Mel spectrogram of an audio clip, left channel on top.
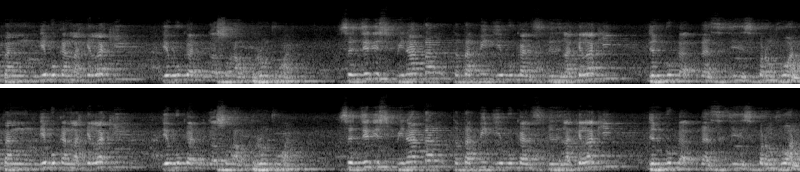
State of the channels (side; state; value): both; normal; correlation 0.63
